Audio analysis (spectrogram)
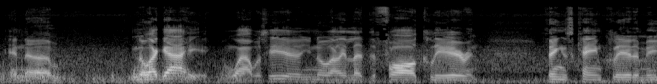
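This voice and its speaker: Noticeable background noise sits behind a man who talks at a fairly quick pace with an American accent. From US Northeast (Philadelphia / New Jersey area). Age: 50s. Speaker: vlogger. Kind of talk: casual monologue. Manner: halting, with many fillers.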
